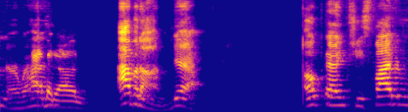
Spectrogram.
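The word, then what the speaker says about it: Abadon: how do you say your name or whatever abaddon yeah okay she's five and one don't care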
